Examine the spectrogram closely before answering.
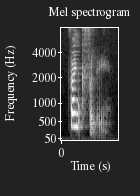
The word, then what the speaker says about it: thankfully: Either way, it should be pronounced as thankfully.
